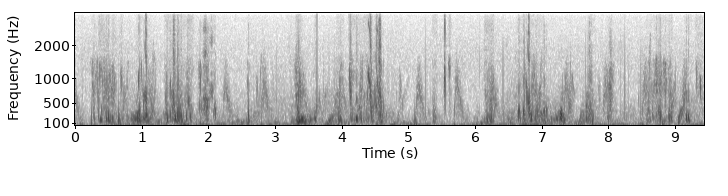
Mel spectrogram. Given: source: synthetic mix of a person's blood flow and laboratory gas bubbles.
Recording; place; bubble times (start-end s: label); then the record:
Doppler ultrasound of blood flow; subclavian vein
0.22-0.62 s: bubbles
0.67-0.71 s: bubbles
0.91-1.14 s: bubbles
1.32-1.78 s: bubbles
1.83-2.13 s: bubbles
2.57-2.65 s: bubbles
3.21-3.42 s: bubbles
3.57-3.62 s: bubbles
3.91-4.03 s: bubbles
4.09-4.63 s: bubbles
5.34-5.43 s: bubbles
5.50-5.64 s: bubbles
6.12-6.29 s: bubbles
6.61-7.12 s: bubbles
7.67-7.79 s: bubbles
7.96-8.08 s: bubbles
8.56-8.96 s: bubbles
9.12-9.25 s: bubbles
9.29-9.41 s: bubbles
From the record:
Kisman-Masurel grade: 242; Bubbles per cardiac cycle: several, 3 to 8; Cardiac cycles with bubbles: 100%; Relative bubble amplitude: moderate (0.250 to 0.450); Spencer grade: 3 (all of the cardiac periods contain showers or single bubble signals, but not dominating or overriding the cardiac motion signals); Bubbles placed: anywhere in the cardiac cycle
